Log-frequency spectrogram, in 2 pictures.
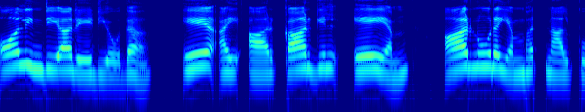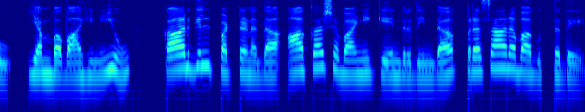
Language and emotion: Kannada, neutral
